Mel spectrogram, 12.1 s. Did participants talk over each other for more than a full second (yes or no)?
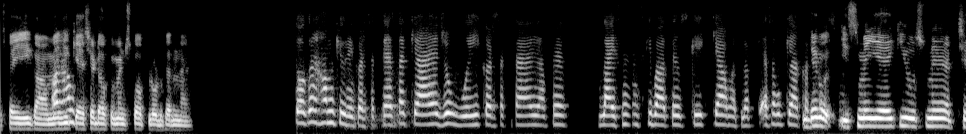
no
